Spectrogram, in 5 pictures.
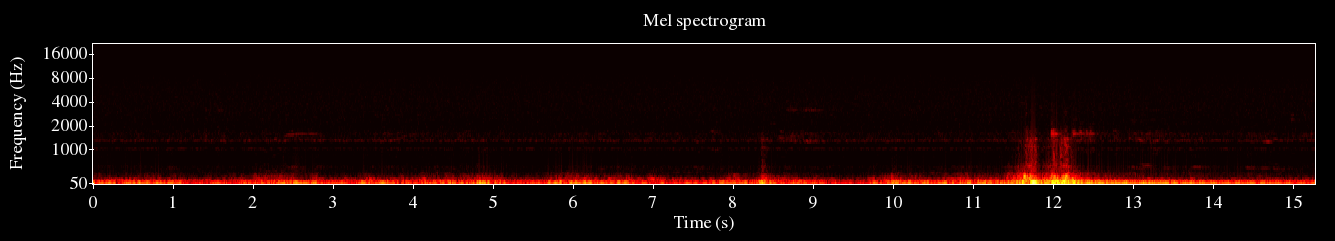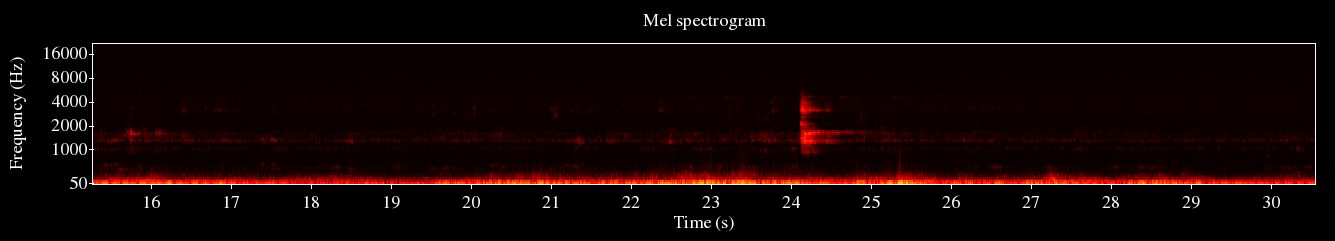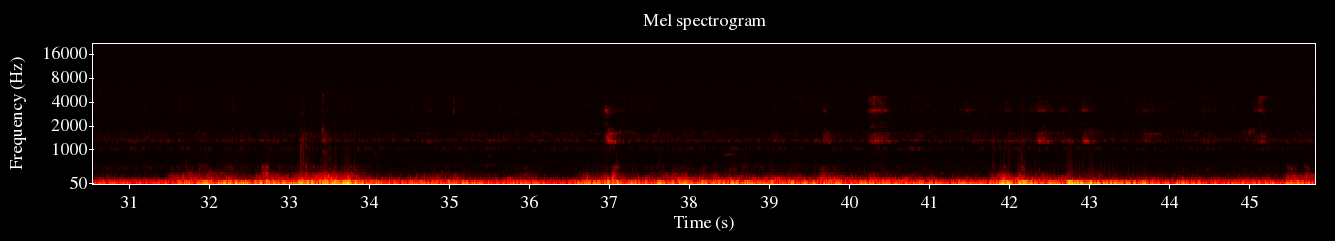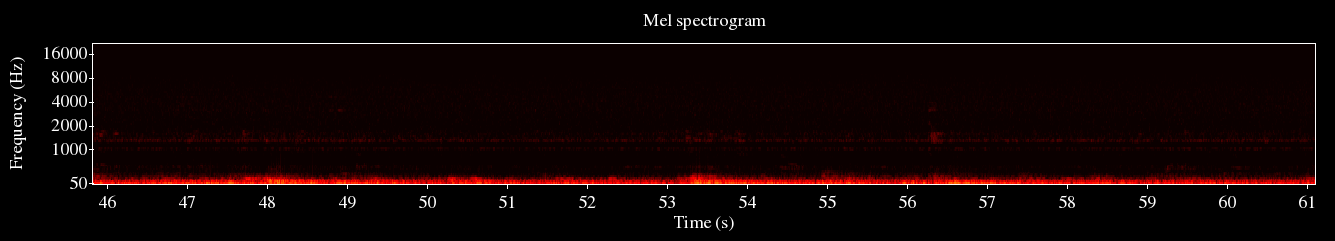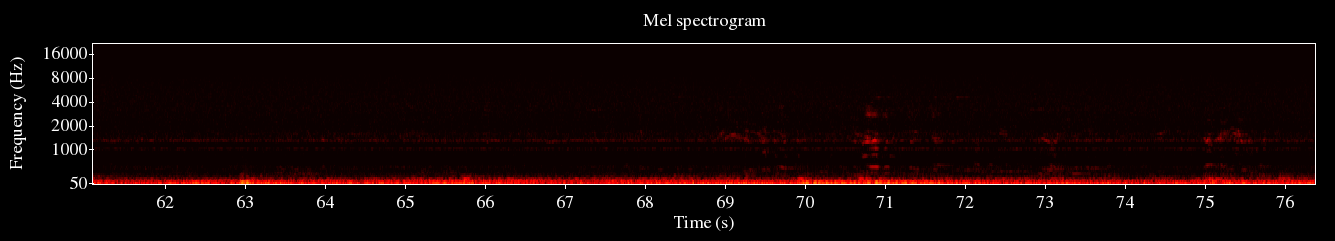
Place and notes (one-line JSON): {"title": "Snezka mountain, Czechia, contact mic on armature", "date": "2017-08-15 12:10:00", "description": "contact microphone on a piece of armature found on the top of the mountain", "latitude": "50.74", "longitude": "15.74", "altitude": "1592", "timezone": "Europe/Prague"}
